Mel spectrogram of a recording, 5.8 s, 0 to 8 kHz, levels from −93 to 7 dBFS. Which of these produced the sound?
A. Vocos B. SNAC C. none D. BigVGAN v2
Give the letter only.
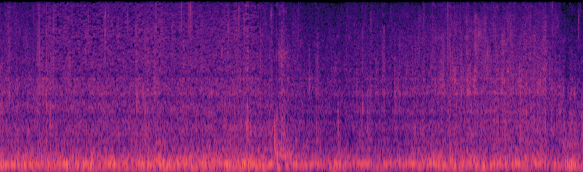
C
